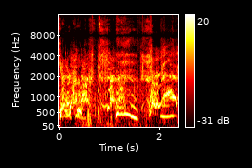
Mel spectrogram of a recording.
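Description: A dog yipping and barking excitedly as it chases and snaps at a running person, with a person's voice crying out among the yips.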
